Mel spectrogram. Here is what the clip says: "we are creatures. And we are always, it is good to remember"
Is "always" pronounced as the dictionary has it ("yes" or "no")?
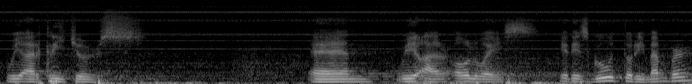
no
